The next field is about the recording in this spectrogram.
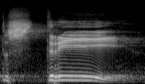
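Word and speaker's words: स्त्री: Woman is in Sanskrit Stri. Stri has 4 syllables. Sa, ta, ra, I. Stri.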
